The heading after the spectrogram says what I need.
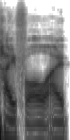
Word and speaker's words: Tajfel: I was taught it's pronounced Teifel.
